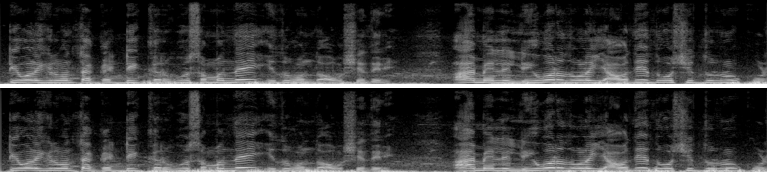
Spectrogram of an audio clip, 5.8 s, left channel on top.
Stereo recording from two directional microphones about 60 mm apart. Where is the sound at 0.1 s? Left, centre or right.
Right.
